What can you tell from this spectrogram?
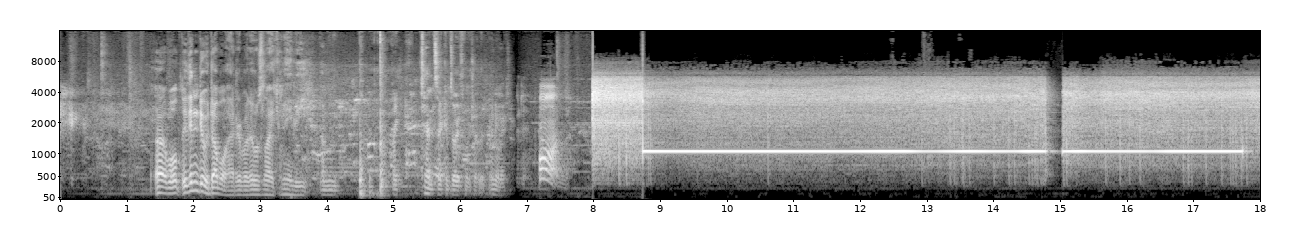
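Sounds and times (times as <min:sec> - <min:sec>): static hiss: 0:08.0 - 0:08.8.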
